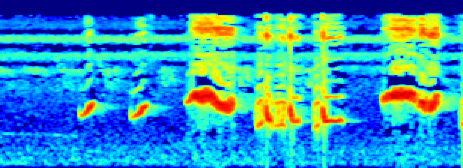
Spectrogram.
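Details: White-rumped shama, a lure song played to provoke another shama into singing: two short rising whistles, then loud bursts of rich, fluttering warbled phrases with harsh notes mixed in, ending on another strong whistled phrase.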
